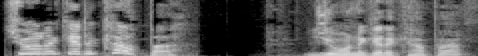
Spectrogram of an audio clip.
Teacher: we have an example of coalescent assimilation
